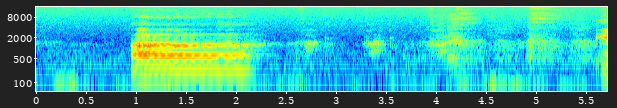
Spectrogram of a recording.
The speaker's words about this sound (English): That's big breathing very hard. Thanks for the ambiance.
